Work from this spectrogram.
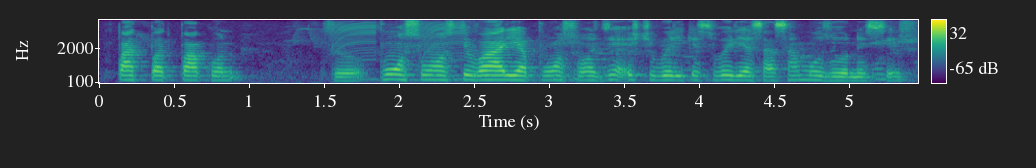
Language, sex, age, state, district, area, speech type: Kashmiri, female, 60+, Jammu and Kashmir, Ganderbal, rural, spontaneous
